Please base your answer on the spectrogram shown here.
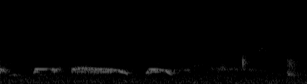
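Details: Spotted dove, called cu gáy locally, calling in the morning: low hoarse coos in a short phrase with a drawn-out falling note, faint against background hiss, with a few brief higher chirps from other birds.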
